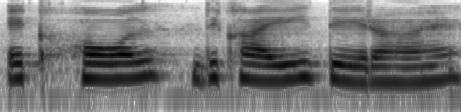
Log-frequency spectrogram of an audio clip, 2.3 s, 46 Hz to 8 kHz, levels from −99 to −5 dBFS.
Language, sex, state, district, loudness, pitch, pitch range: Hindi, female, Himachal Pradesh, Shimla, -15 LUFS, 215 Hz, 205-225 Hz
